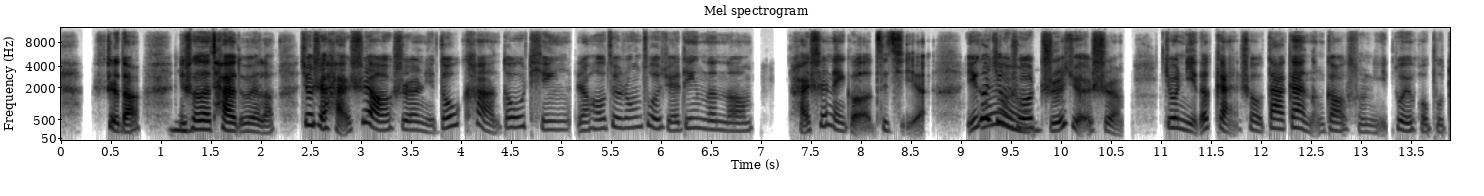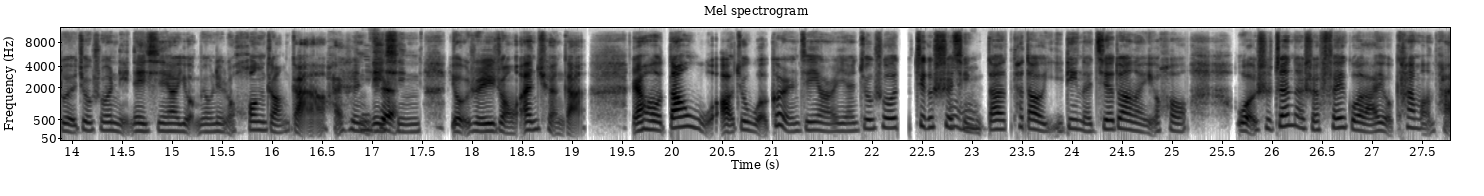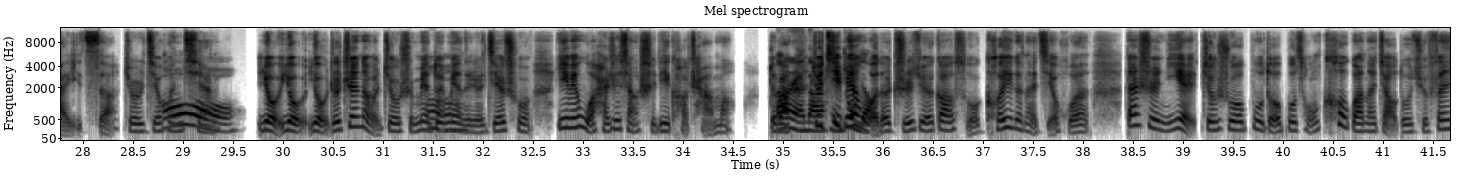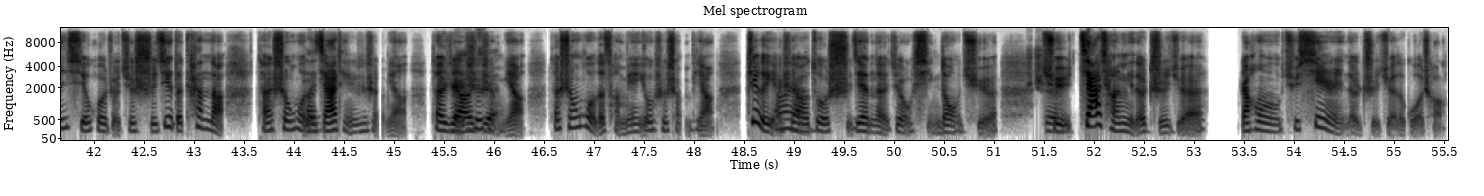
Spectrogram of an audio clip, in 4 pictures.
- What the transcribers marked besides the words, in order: "它" said as "搭"
- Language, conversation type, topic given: Chinese, podcast, 做决定时你更相信直觉还是更依赖数据？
